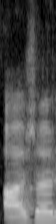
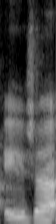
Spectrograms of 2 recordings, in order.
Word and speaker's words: Aja: It's quite like also, I'm pretty sure that it's Aja, not Asia. I have a cousin whose name's Asia, so that's why I pronounced her name that way, but it's Aja Barber.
